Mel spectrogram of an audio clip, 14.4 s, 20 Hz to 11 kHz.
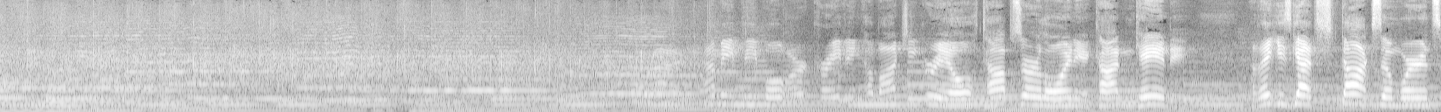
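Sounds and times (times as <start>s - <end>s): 
audience clapping in steady continuous applause: 0.0s - 7.4s
sustained musical tones: 0.0s - 9.4s
speech: 7.6s - 11.9s, 12.6s - 14.4s.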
